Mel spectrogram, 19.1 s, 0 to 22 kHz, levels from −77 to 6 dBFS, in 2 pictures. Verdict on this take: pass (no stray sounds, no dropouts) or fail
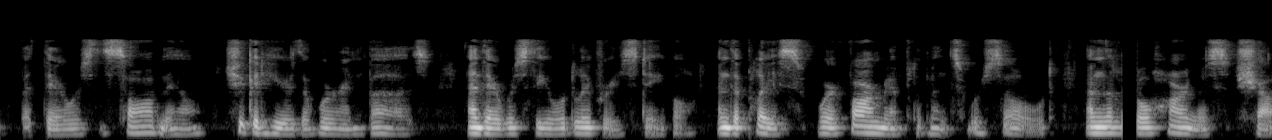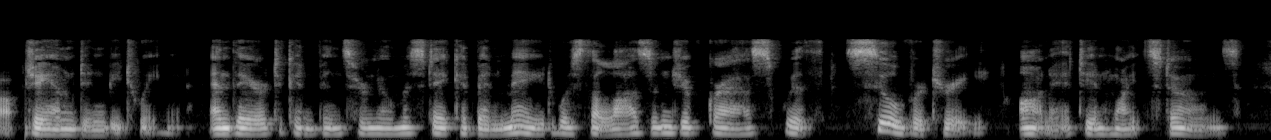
fail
